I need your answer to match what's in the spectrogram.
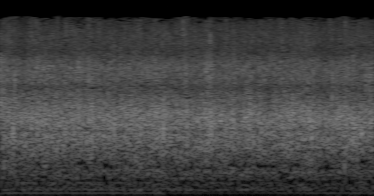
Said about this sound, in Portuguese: Quantos podem dizer amém e dar um aplauso bem forte ao Senhor nesta noite?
